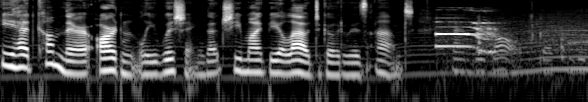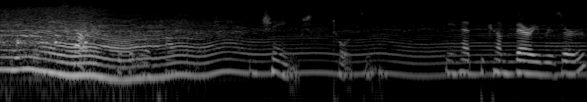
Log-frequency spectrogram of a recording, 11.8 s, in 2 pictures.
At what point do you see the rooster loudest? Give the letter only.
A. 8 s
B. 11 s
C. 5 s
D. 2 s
C.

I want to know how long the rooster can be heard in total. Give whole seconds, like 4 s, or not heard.
2 s.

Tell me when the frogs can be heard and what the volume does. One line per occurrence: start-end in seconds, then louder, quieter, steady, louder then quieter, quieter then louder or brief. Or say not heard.
not heard.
